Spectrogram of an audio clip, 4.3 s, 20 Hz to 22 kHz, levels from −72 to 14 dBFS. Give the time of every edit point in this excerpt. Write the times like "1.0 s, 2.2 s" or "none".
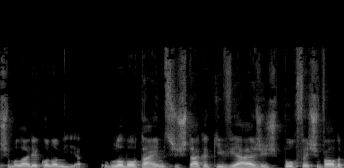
1.1 s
